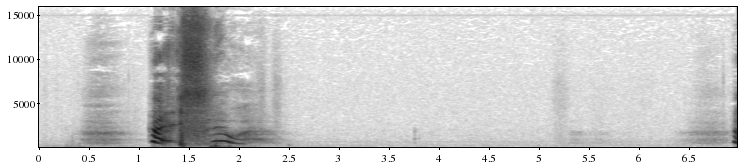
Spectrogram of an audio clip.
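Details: Sneezing fit ongoing about ten minutes with big build-ups: quick in-breath, then one very forceful, explosive sneeze with a voiced cry, another starting at the end.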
